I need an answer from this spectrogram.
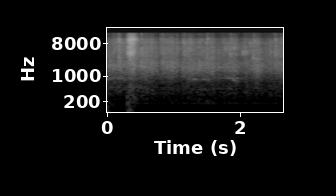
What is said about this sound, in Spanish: Sí, dale más fuerte ese aplauso.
